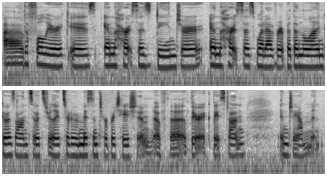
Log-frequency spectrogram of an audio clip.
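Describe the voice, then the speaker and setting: A woman's voice: mid-range voice, fairly even intonation, moderate pace, gravelly, a little mellow. A woman in her late twenties talking casually as an interview guest, wry, self-deprecating and chatty. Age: late 20s. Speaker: author and blogger guest.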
